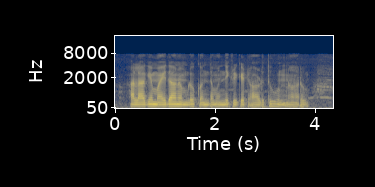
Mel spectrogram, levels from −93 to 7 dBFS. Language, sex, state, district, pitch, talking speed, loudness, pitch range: Telugu, male, Andhra Pradesh, Sri Satya Sai, 110 Hz, 80 wpm, -17 LUFS, 110-120 Hz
